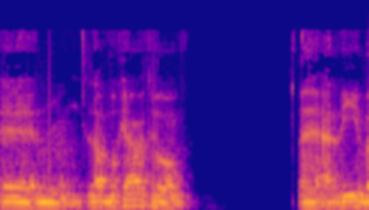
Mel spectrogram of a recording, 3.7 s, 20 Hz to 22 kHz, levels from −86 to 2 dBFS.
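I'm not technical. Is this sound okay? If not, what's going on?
No. The speech has overlapping chunks: it was handled in half-second pieces that overlap slightly, so about 20 ms replays at each join, heard as small stutters at 0.50, 1.02, 1.54, 2.06, 2.58 and 3.10 s. At 0.89 s there is also a lost packet rebuilt from error correction: a 20 ms piece went missing and was filled from a rougher backup copy, so that instant sounds briefly grainy rather than silent.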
